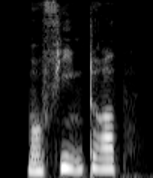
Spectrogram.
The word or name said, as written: morfindrop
